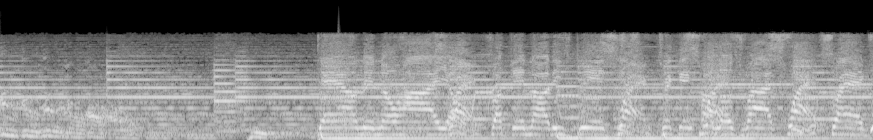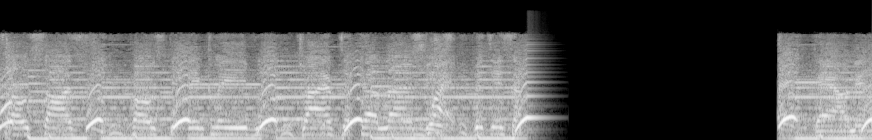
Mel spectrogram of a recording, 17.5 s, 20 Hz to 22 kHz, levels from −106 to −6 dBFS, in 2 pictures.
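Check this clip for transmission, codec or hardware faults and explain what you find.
One transmission fault stands out: a long network dropout.

From 14.00 to 16.52 s the sound turns into a short, fading buzz, then goes silent for about 2.1 s before returning with that stretch gone. Packets likely stopped arriving, so the receiver briefly extended the last audio, then fell back to silence.

The call path, Opus at 32 kbps, limits the top end to about 8 kHz.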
